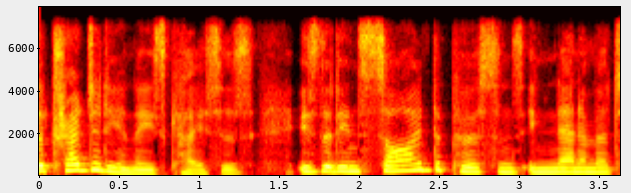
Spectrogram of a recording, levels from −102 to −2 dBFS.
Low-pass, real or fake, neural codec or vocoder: 7.2 kHz; real; none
